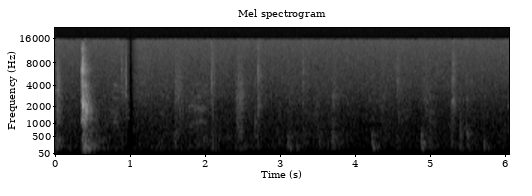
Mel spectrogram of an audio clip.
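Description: A door shutting with a single sharp thud about a third of a second in, followed by faint scattered footsteps and small taps on the floor.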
